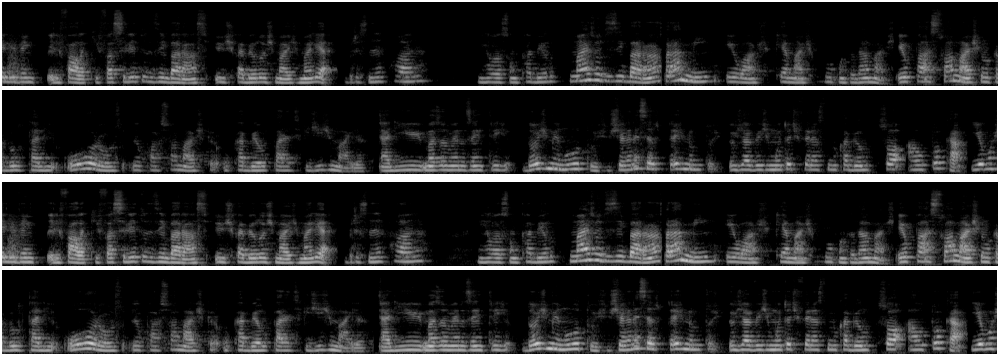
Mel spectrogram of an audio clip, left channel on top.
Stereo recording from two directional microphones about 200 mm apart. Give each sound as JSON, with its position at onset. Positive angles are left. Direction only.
{"t": 0.5, "sound": "speech", "side_deg": 10}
